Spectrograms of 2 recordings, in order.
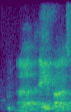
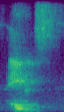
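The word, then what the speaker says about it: Amoz: Amos with a Z, not an S. It's a different Amos, but it's pronounced the same, Amos.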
